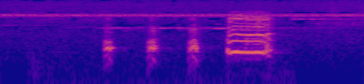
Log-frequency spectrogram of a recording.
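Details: Hen living on a farm, clucking: three brief evenly spaced clucks about a quarter second apart, followed by a longer, rougher drawn-out squawk; faint steady high-pitched hum in the background.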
